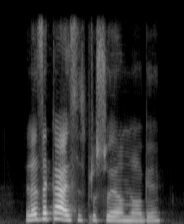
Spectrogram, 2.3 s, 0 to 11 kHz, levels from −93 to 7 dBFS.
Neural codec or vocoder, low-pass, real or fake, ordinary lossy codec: codec, 44.1 kHz, 2.6 kbps, SNAC; 9.9 kHz; fake; none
